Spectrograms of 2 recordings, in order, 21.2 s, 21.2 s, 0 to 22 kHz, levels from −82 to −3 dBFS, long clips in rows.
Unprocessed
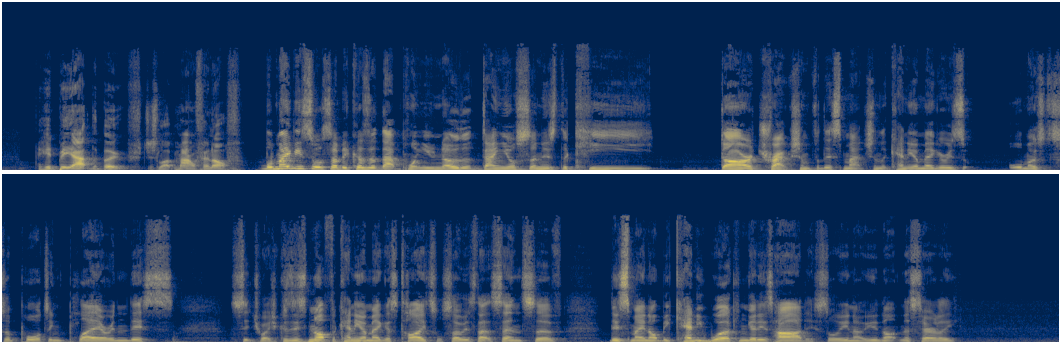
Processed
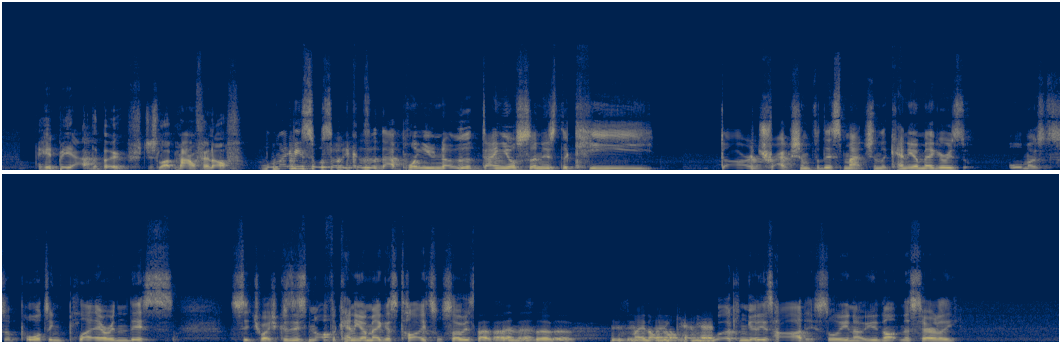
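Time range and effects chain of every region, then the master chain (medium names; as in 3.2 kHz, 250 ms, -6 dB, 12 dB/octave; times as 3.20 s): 9.55–10.85 s: high-pass 350 Hz 6 dB/octave + compression 12:1, threshold -34 dBFS
15.29–17.74 s: low-pass 1.6 kHz 24 dB/octave + multi-tap echo 145/168/207 ms -11.5/-10.5/-9.5 dB
whole clip: high-pass 95 Hz; compressor with a negative ratio -27 dBFS, ratio -0.5; three-band isolator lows -17 dB, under 290 Hz, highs -19 dB, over 5.7 kHz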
